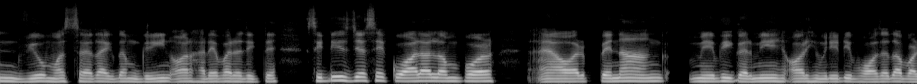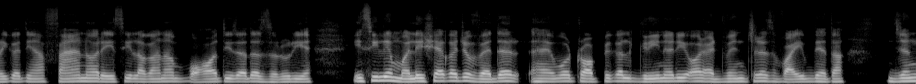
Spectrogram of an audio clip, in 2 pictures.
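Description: Low-bitrate audio saved at a high bitrate runs throughout this speech clip. The coding artefacts sound like a low-rate HE-AAC encode, around 40 kbit/s, that was likely re-encoded as MP3 near 256 kbit/s, which added file size but restored nothing the first codec discarded.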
